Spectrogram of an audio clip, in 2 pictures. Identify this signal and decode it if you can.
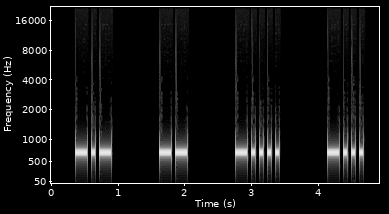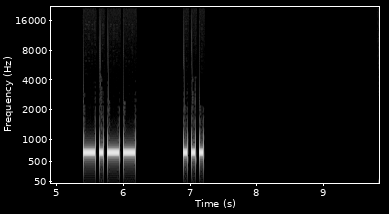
Morse code, heard as a keyed tone, about 20 wpm, spaced as for 9 wpm, 700 Hz. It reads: KM6BYS
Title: USA Call Signs - 6 Characters - 4x Character Spacing - 20wpm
